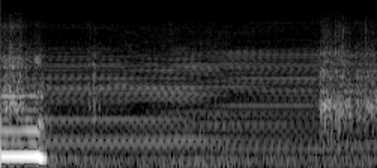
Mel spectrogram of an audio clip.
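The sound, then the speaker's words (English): Electric hair clippers buzz loudly for a moment, then cut off abruptly, leaving a faint steady electrical hum that swells slightly near the end. “Shit, those clippers suck.”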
